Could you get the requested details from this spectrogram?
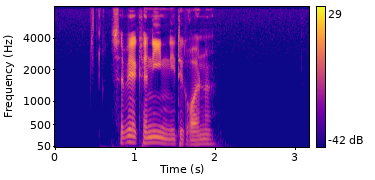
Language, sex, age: Danish, male, 42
